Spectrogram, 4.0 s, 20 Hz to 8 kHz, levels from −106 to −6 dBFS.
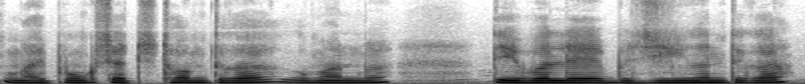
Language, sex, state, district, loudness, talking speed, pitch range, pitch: Wancho, male, Arunachal Pradesh, Longding, -14 LUFS, 180 wpm, 185-205 Hz, 195 Hz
